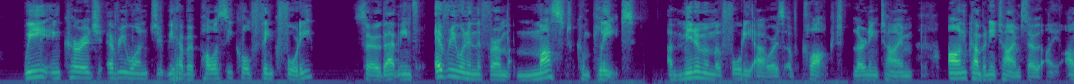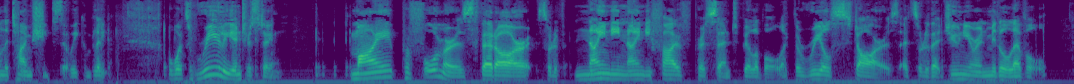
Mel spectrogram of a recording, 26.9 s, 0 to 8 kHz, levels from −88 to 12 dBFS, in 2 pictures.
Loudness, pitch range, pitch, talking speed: -26 LUFS, 110-140 Hz, 125 Hz, 140 wpm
